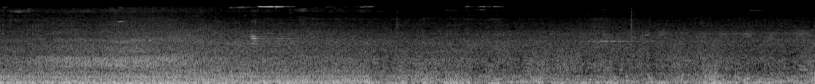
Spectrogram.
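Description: Road traffic noise: a steady low rumble of vehicle engines and tyres, easing slightly about halfway through.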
